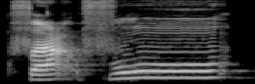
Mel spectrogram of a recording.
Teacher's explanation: فاعفوا، فا کو عین کے سامنے لانا، عین کو موٹا ادا کریں گے، اور فا کو واو کے سامنے لانا، واو مد کھینچیں گے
